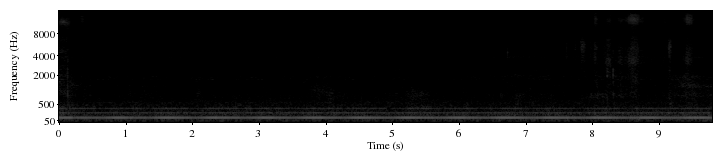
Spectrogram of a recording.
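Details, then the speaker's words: Kmart-labeled SMC U-42 42-inch ceiling fan (circa 1990) on low: steady motor hum swelling and fading about once a second with faint bearing rumble. "So, per usual for SMC's, these are not dead silent. Has an audible motor hum there. And it does have bearing noise, which is typical. These bearings on these motors aren't the best."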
